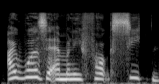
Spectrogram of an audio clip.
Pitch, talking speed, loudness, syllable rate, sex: 260 Hz, 190 wpm, -14 LUFS, 5.3 syllables/s, female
